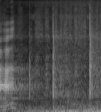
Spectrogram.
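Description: Chalk writing on a blackboard: a few short, sharp taps and scrapes as the strokes of letters are made.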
